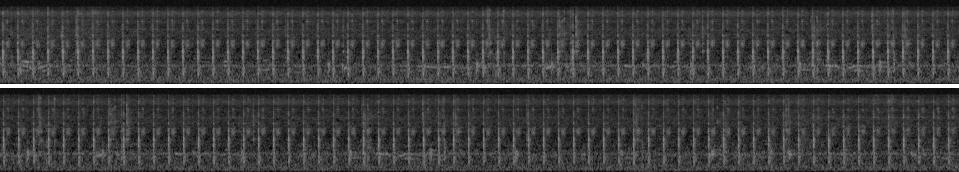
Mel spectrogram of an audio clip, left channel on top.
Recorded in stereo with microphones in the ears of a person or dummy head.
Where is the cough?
No cough in this recording.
